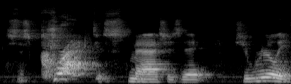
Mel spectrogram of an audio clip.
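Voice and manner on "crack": drawn-out comic-book crack; cracking sound effect. Retold or imitated. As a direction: stretch the word into a smashing sound effect. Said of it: "You can see the word expression".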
